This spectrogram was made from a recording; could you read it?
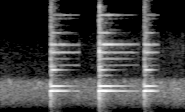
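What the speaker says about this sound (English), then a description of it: "A hammer." Hammer in the PC game I Spy: Treasure Hunt strikes four times at an even pace, each hit a sharp metallic clink over a faint background hum.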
